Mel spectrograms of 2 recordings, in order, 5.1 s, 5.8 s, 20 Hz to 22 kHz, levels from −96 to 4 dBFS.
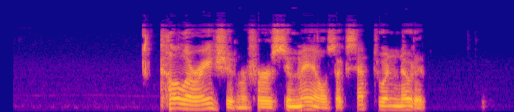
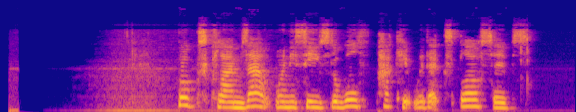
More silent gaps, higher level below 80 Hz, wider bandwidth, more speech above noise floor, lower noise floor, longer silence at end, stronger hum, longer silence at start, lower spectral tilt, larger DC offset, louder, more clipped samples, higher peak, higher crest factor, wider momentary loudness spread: second, none vs 0.38-0.42 s; second, -60 dBFS vs -48 dBFS; about the same, 9.6 kHz vs 9.6 kHz; first, 52 dB vs 42 dB; first, -65 dBFS vs -55 dBFS; first, 0.9 s vs 0.45 s; neither; first, 1.4 s vs 0.1 s; about the same, -3.5 dB/octave vs -4 dB/octave; neither; about the same, -14 LUFS vs -14 LUFS; neither; about the same, -2 dBFS vs 0 dBFS; about the same, 14 dB vs 16 dB; second, 8 LU vs 18 LU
